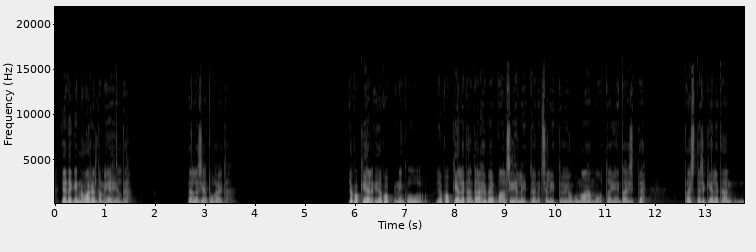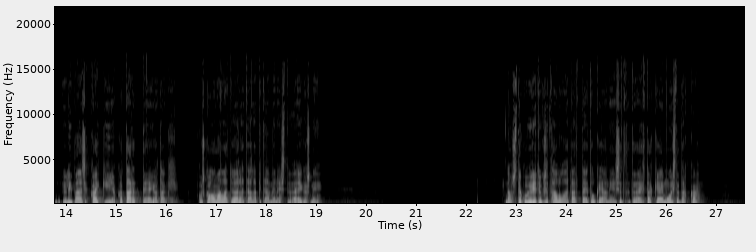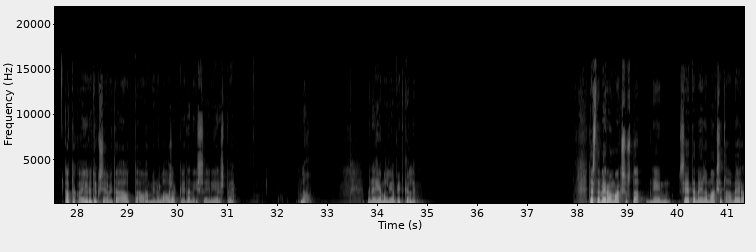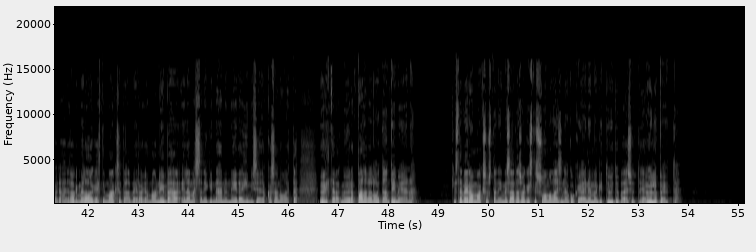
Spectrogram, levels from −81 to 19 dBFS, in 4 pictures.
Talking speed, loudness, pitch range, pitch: 120 wpm, -28 LUFS, 110-130 Hz, 120 Hz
